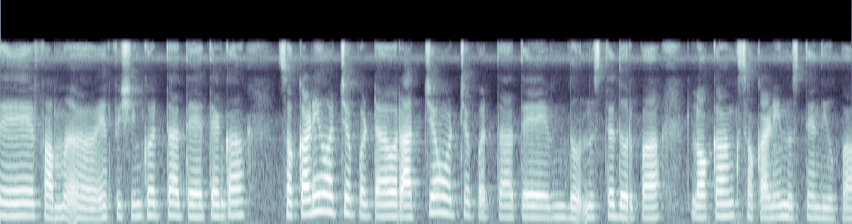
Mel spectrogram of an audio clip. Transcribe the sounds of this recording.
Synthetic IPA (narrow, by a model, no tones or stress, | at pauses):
t̪efamẽfiɕĩŋɡkəɾt̪at̪et̪jãŋka | sɔkaɽ̃ĩʋəʈ̚t͡ɕəpəɽʈ̪aɔɾat͡ɕãʋəɾ̚t͡ɕəpəɽt̪at̪enust̪ɛ̃d̪oɾpa | lɔkãŋksɔkaɽ̃inust̪ɛ̃d̪iwpa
